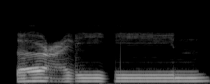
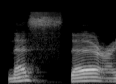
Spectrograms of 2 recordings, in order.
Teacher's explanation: huruf ain keluarnya dari tengah tenggorokan. Jangan sampai tertukar dengan huruf hamzah.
